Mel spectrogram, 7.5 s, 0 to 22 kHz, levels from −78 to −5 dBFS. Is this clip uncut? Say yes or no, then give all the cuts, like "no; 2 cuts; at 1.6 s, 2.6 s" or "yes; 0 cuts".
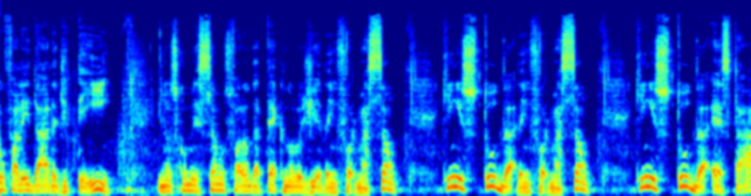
no; 1 cut; at 5.2 s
